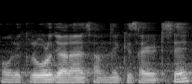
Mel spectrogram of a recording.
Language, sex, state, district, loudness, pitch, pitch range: Hindi, male, Bihar, Saran, -18 LUFS, 105 Hz, 105-110 Hz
